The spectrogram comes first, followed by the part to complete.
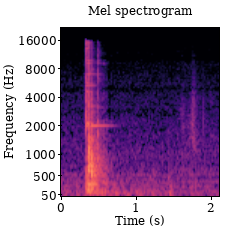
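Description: A single sharp clink with a short ring, about a third of a second in: a mini basketball striking a white ceramic mug.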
